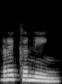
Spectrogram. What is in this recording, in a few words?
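"rekening", Indonesian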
